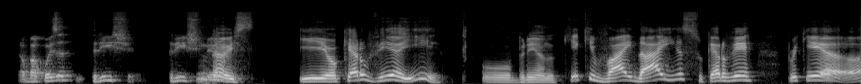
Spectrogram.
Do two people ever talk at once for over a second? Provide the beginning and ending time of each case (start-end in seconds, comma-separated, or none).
none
